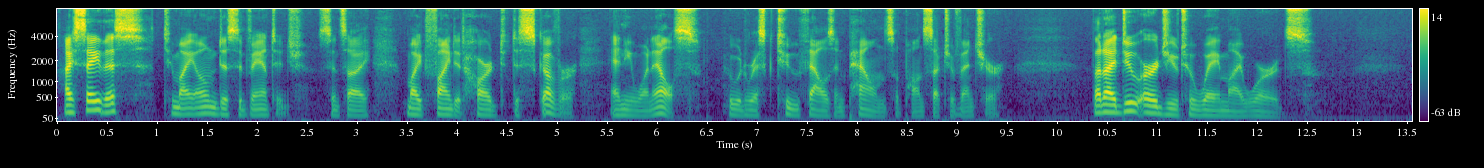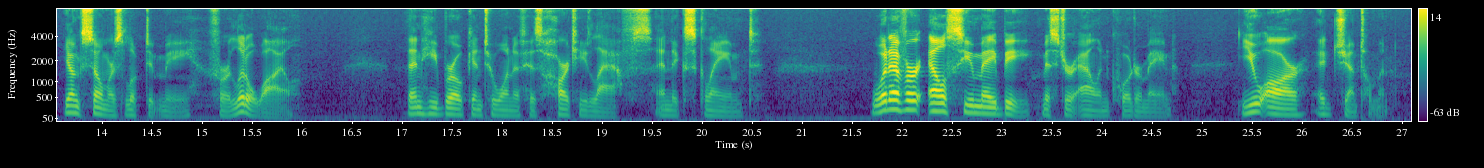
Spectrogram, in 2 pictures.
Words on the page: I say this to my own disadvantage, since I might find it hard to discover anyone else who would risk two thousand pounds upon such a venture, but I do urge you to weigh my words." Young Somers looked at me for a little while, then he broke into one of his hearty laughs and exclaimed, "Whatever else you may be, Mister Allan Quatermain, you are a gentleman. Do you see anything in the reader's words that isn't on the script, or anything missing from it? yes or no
no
